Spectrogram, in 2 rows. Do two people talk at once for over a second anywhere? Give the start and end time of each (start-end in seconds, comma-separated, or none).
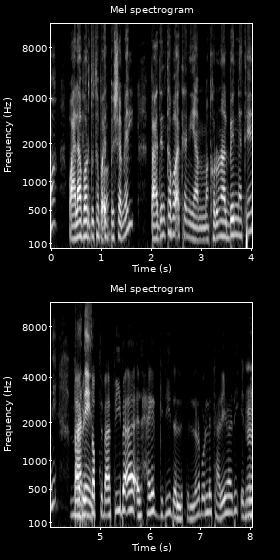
none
